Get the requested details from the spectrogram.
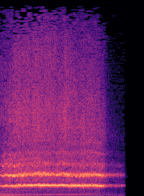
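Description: A loud, sustained screech of car tyres skidding, a steady high-pitched squeal over a low engine rumble, lasting nearly two seconds before cutting off abruptly. No voices.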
